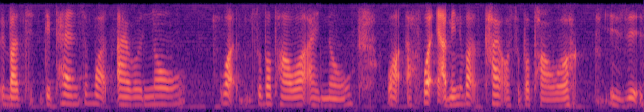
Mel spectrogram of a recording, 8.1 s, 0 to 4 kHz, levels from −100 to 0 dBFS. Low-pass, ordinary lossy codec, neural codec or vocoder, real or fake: 3.6 kHz; none; none; real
